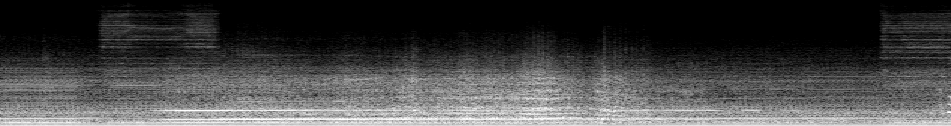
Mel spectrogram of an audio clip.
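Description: Old skid steer running a Steffen grapple, with a steady diesel engine drone and whining hydraulics throughout, plus short bursts of higher hissing and creaking as the grapple curls and rotates.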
